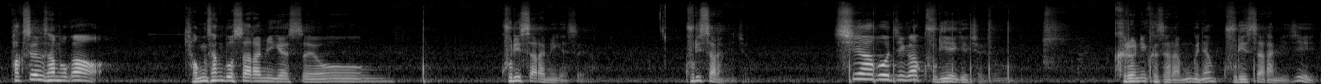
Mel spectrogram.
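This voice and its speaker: A man's voice: on the high side, a little hiss or hum. A middle-aged man from Chungcheong preaching a revival sermon in a church, joking and teasing members of the congregation by name. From Chungcheong, Korea. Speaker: pastor. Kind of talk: revival sermon with humorous anecdotes. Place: church sanctuary.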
